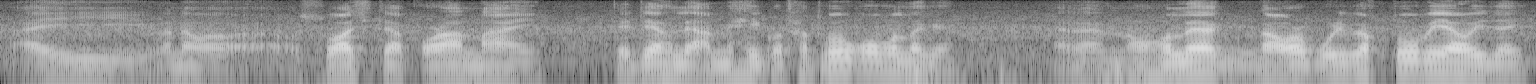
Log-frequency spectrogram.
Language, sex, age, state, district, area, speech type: Assamese, male, 60+, Assam, Darrang, rural, spontaneous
